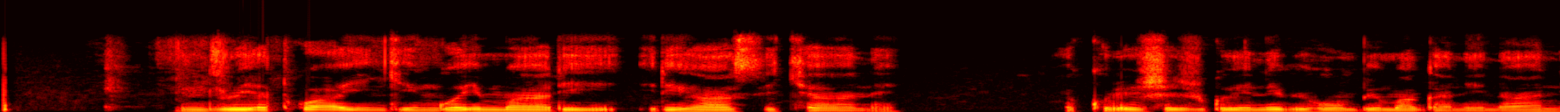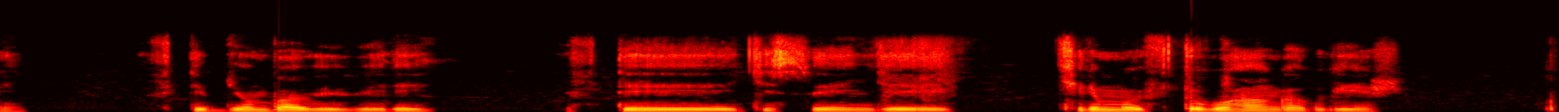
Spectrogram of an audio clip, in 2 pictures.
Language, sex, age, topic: Kinyarwanda, female, 25-35, finance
